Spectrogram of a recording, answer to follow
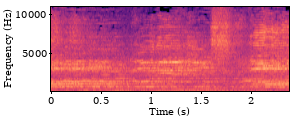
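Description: A woman singing long held notes into a microphone over live instrumental accompaniment.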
